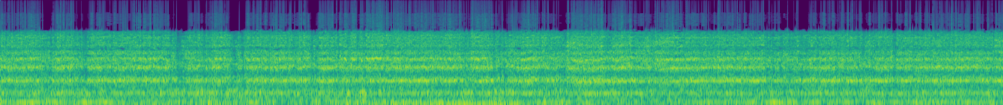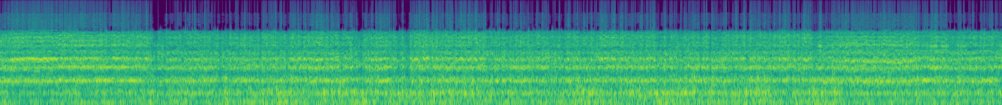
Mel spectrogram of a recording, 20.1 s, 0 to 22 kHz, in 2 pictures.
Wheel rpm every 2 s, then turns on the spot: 240, 230, 240, 230, 230, 230, 230, 230, 240, 220.
none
